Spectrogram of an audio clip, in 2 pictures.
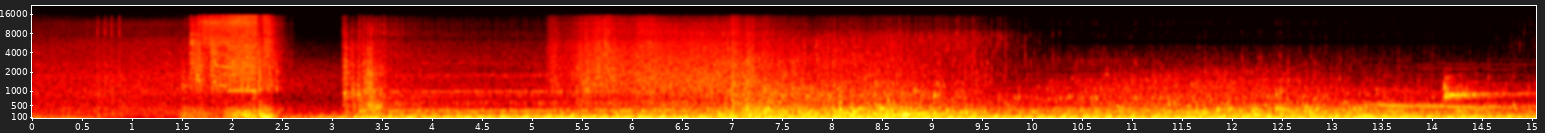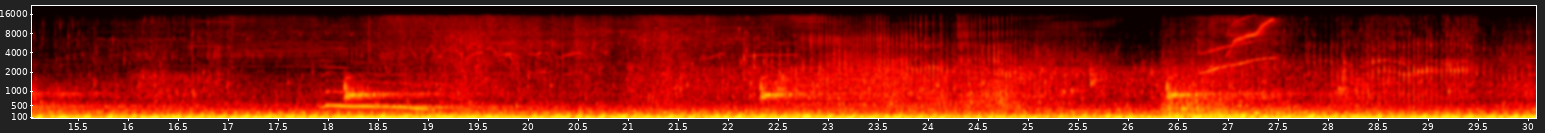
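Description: Sound-design underwater ambience for a car that turns into a submarine. A sudden splash comes about two seconds in, followed by a few seconds of rushing water. Then a steady low rumble carries on, with short pings about every four seconds and a few gliding, whale-like calls.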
